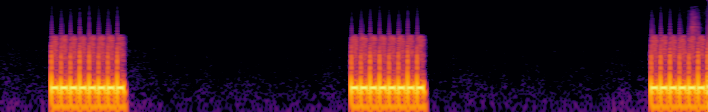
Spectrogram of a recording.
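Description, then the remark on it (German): A phone's ringback tone while a man dials his wife: three short buzzing tone bursts, evenly spaced about three seconds apart, with silence between them and no voices. “Ich probiere es jetzt mal kurz anzurufen.”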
